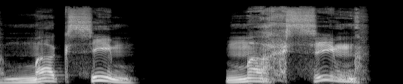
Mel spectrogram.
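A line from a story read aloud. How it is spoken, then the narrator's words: Barked, strange accent. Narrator (Russian): рявкнул рыжебородый со странным акцентом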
